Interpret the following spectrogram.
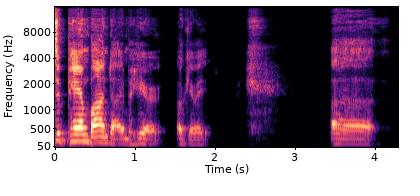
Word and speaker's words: Bondi: Uh it's pronounced Bondi, not Bondi. Uh, not an American, a I pronounce it Pam Bondi, but here.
